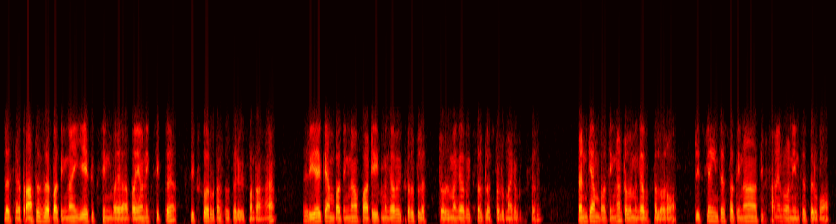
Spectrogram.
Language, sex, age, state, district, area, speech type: Tamil, male, 18-30, Tamil Nadu, Mayiladuthurai, rural, conversation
